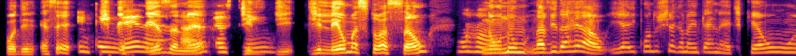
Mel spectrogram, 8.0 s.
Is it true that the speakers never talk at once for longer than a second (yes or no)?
no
